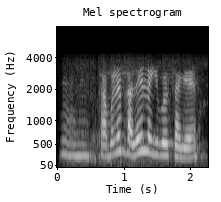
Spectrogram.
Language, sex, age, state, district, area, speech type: Assamese, female, 18-30, Assam, Dhemaji, urban, conversation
